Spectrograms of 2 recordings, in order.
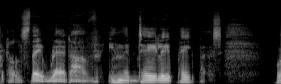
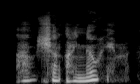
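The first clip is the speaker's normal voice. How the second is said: very high, thrilled, quivering trembling voice; 10 semitones higher than usual. Narrator reading Marco's question to Lauriston, voice almost shaking with thrill. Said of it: "Marco's voice almost shook with the thrill of his feeling".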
